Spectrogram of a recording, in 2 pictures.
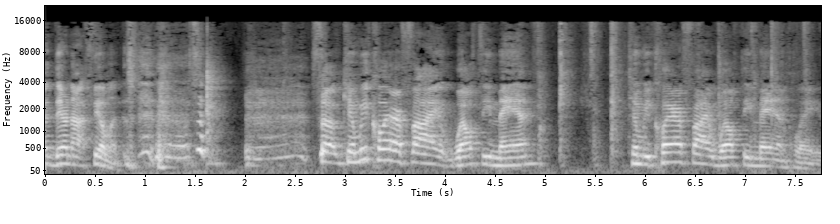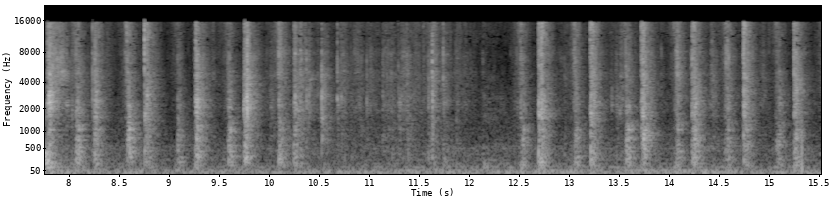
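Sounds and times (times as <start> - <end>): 
speech: 0.0 - 5.1, 5.8 - 7.9
tarot cards being shuffled and scattered: 4.9 - 15.5.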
